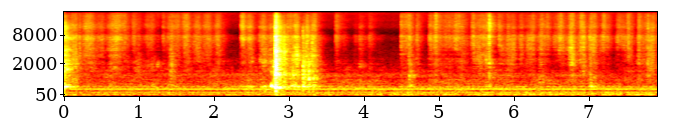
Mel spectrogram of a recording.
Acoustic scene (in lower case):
kitchen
